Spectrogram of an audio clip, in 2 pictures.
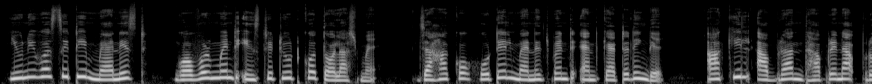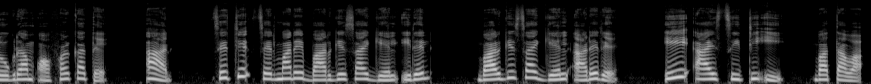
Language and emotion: Santali, neutral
